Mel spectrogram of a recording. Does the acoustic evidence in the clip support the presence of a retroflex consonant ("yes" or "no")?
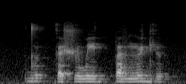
no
